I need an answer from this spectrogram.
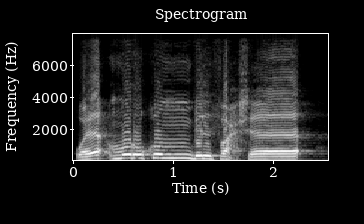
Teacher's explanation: بڑی مد کو 5 الف کی مقدار میں کھینچ کر پڑھنا ہے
